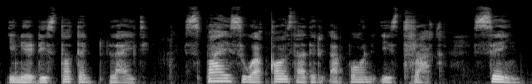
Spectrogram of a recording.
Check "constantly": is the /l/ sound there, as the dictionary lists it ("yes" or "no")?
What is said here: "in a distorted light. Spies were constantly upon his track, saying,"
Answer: no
